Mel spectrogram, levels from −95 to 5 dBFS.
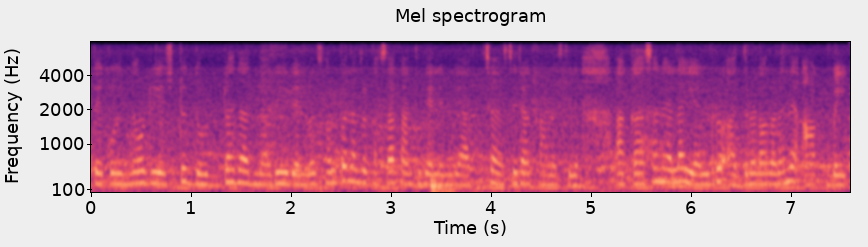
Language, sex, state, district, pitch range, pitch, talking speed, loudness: Kannada, female, Karnataka, Shimoga, 205-235 Hz, 215 Hz, 180 wpm, -17 LUFS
